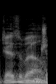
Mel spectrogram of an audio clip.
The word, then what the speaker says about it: Jezebel: Today we have a tale that we'll entitle My God Can Kick Your God's Ass, and a related tale called Jezebel. Is that how you pronounce that name? – Jezebel.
